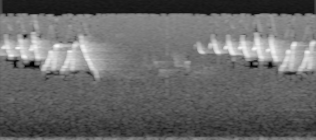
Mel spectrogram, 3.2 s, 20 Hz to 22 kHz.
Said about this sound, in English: Byers has recorded hundreds of these mate attraction songs for each of the 56 male birds in his study.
